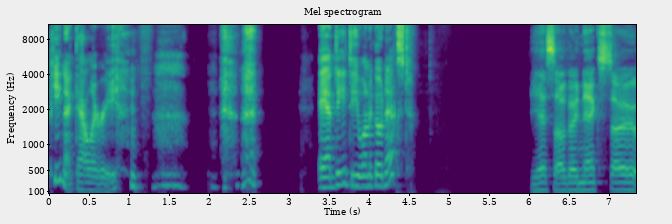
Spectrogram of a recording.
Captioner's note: laughs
